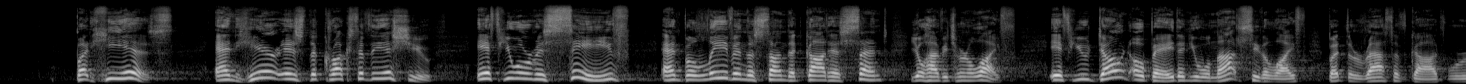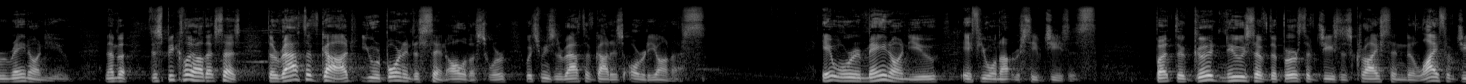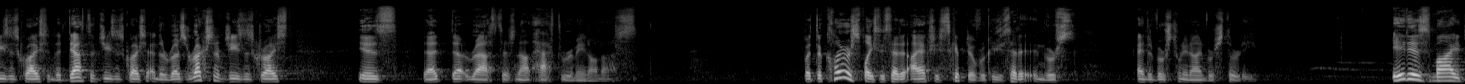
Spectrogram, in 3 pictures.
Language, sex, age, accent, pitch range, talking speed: English, male, 40-59, American, 130-215 Hz, 210 wpm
